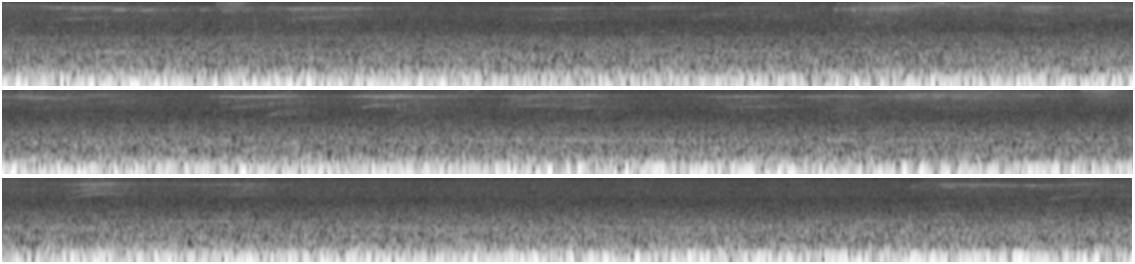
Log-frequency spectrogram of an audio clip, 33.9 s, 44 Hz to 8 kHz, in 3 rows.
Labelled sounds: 2.6	3.7	killer whale, southern resident, 2.4 to 5.7 kHz
5.2	5.8	killer whale, southern resident, 4.2 to 5.6 kHz
11.0	12.0	killer whale, southern resident, 3.2 to 5.8 kHz
16.3	17.3	killer whale, southern resident, 2.6 to 5.7 kHz
24.4	25.3	killer whale, southern resident, 2.7 to 5.7 kHz

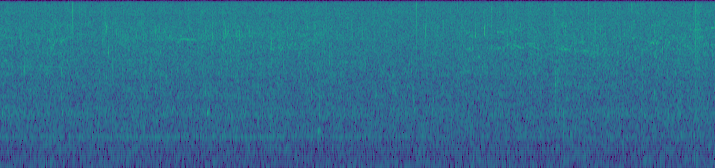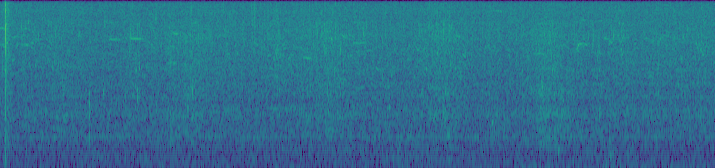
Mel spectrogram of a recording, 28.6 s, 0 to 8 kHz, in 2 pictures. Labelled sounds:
3.6	3.9	Pacific white-sided dolphin, 4.0 to 4.2 kHz
10.2	10.5	Pacific white-sided dolphin, 3.4 to 3.8 kHz
11.2	12.0	Pacific white-sided dolphin, 2.9 to 3.5 kHz
13.0	13.2	Pacific white-sided dolphin, 3.7 to 4.1 kHz
16.5	17.2	Pacific white-sided dolphin, 3.9 to 4.3 kHz
25.8	26.1	Pacific white-sided dolphin, 3.3 to 3.9 kHz

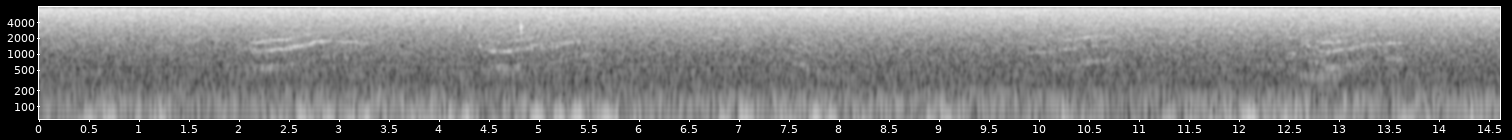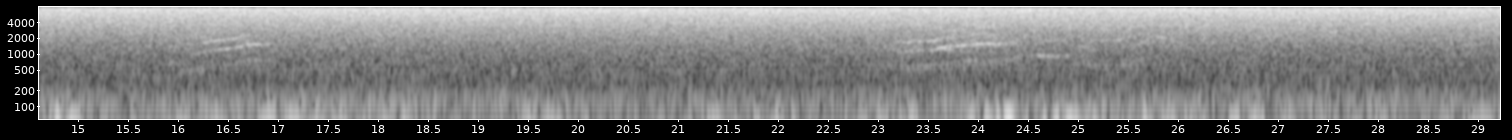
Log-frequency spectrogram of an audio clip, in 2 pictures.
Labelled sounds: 2.1	3.3	killer whale, Bigg's (transient), 1.1 to 2.0 kHz
4.5	5.5	killer whale, Bigg's (transient), 1.1 to 1.8 kHz
9.9	10.6	killer whale, Bigg's (transient), 1.0 to 2.2 kHz
12.8	13.7	killer whale, Bigg's (transient), 1.1 to 1.8 kHz
16.2	17.0	killer whale, Bigg's (transient), 1.2 to 2.3 kHz
23.2	24.8	killer whale, Bigg's (transient), 0.86 to 2.0 kHz

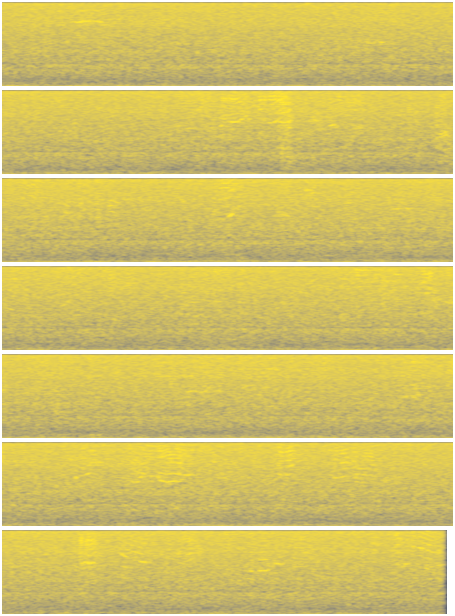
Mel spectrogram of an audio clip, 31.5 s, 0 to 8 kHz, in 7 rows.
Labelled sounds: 0.7	1.1	Pacific white-sided dolphin, 3.7 to 4.0 kHz
7.2	7.5	Pacific white-sided dolphin, 2.3 to 2.7 kHz
17.1	17.4	Pacific white-sided dolphin, 5.6 to 5.9 kHz
24.2	24.6	Pacific white-sided dolphin, 2.3 to 2.6 kHz

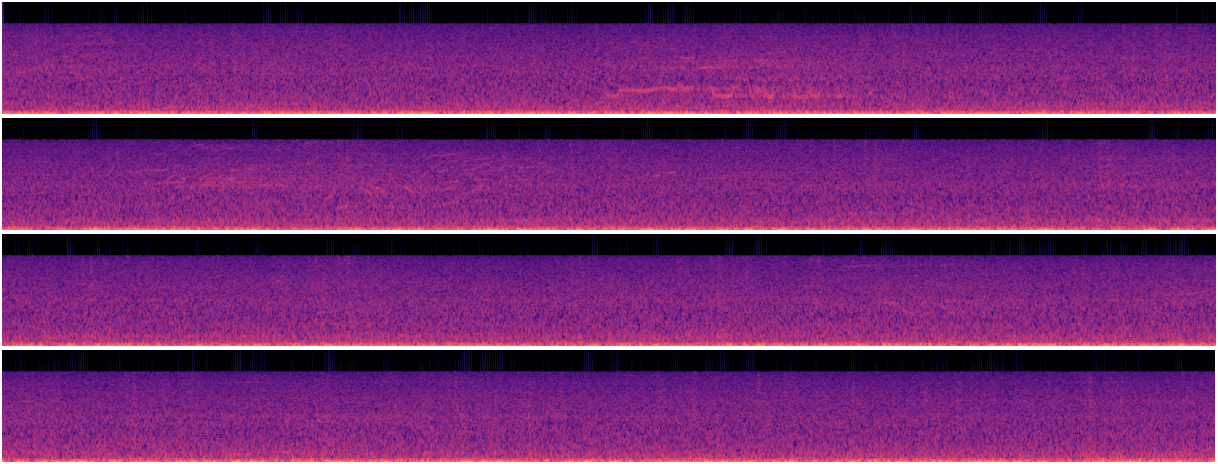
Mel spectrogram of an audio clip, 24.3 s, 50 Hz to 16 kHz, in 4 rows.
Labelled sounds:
6.7	7.6	killer whale, southern resident, 1.1 to 3.4 kHz

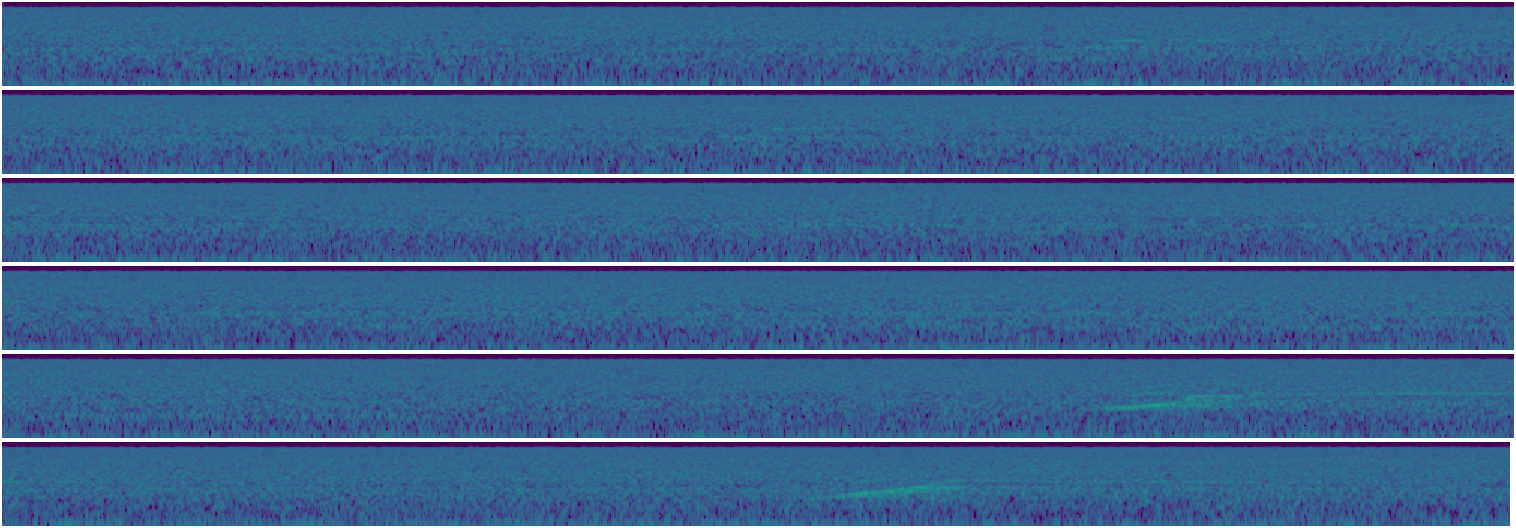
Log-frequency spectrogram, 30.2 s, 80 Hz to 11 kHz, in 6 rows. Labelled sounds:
7.6	7.9	humpback whale, 1.0 to 1.2 kHz
24.1	25.0	humpback whale, 0.80 to 1.1 kHz

